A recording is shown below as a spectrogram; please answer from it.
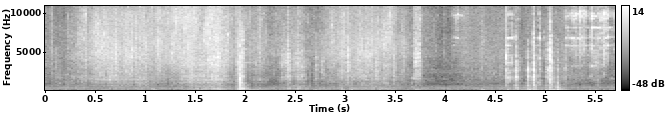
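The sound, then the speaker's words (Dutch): A ring of keys jingles and clinks as someone takes them to open a methane-flux measuring cabinet on a plank in a marshy field, with bright metallic rattles in short bursts, a sharp clack near the middle and a flurry of jangling toward the end, over faint outdoor background. “Even de sleutels pakken.”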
